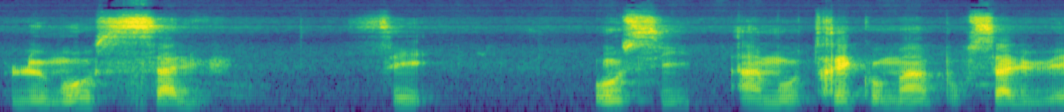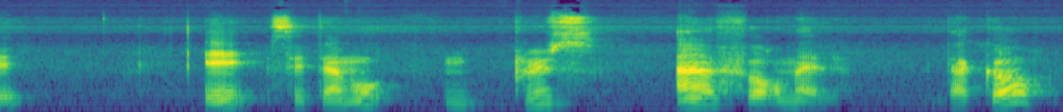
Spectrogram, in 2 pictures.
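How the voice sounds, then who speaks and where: Slow, patient male French teacher. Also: fairly low pitch, pushed and bright. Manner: slow, patient, models each sound and word for the learner. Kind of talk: beginner language lesson.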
